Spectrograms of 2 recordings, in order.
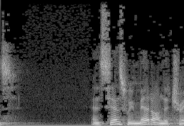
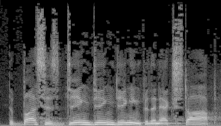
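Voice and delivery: plain reading voice

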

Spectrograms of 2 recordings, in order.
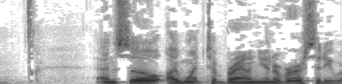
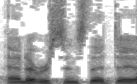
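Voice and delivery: ordinary talk, nothing marked

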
